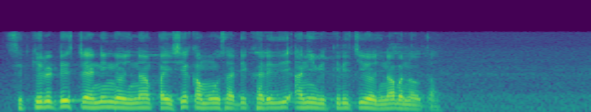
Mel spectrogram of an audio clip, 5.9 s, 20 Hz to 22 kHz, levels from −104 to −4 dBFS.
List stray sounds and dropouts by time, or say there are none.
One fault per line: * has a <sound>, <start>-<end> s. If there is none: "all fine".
all fine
